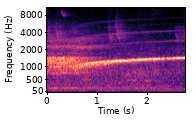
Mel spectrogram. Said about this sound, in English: the United States, where most streets are now empty except for emergency vehicles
